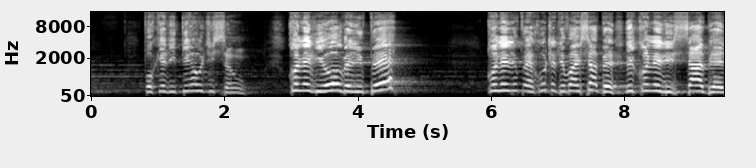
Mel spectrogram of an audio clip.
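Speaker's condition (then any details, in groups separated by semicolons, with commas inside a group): Cerebral palsy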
